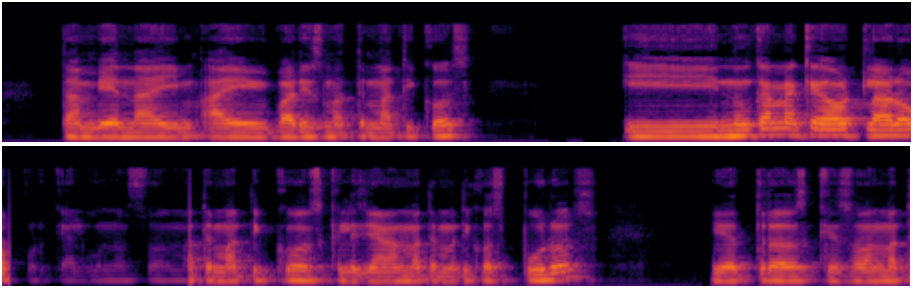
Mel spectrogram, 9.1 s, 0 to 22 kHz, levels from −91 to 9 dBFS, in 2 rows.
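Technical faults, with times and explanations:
4.57–5.48 s, one channel inverted: likely a polarity flip on one channel, so the centred speech cancels when summed, falling about 25 dB to a faint residue.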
